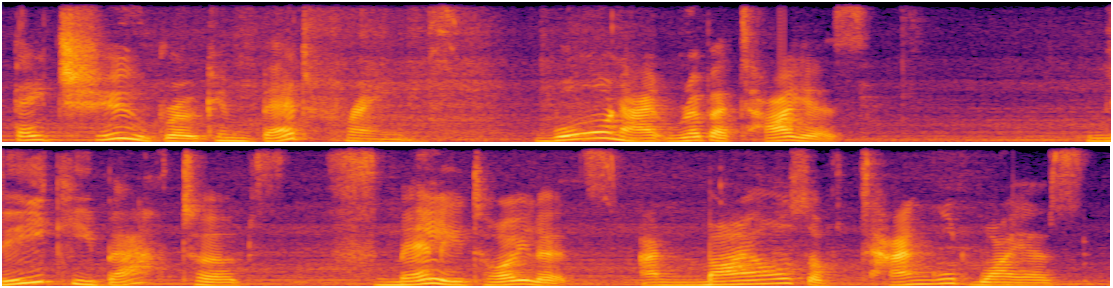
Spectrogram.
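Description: A young woman reading a children's storybook aloud in an expressive style, with deliberate, emphatic phrasing. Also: fairly low pitch, slight background noise, rough recording. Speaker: children's book reader.

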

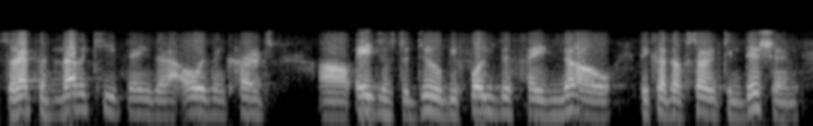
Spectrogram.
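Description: A man with a mid-pitched voice speaks as a team leader on a conference call. He coaches conversationally, often repeating himself, and the telephone line makes him sound dull and lo-fi. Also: fairly even intonation, brisk. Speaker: insurance agent team leader.

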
